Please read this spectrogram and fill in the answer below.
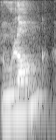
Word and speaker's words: oolong: Oolong?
